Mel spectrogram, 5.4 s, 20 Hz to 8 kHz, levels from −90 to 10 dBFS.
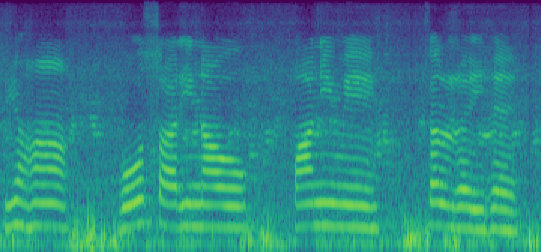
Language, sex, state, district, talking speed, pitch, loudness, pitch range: Hindi, female, Haryana, Jhajjar, 100 wpm, 225 Hz, -13 LUFS, 215-235 Hz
